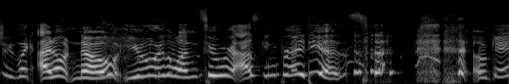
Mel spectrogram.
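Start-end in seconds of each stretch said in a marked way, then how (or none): 0.4-3.4 high, loud mock exasperation; exasperated comeback. Friend answering Sirius's challenge about ideas, exasperated. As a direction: throw the question back, loud and high.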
